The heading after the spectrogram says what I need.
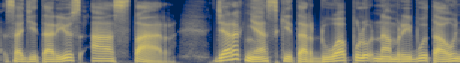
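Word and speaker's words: Sagittarius A*: Bacanya Sagitarius A Star.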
